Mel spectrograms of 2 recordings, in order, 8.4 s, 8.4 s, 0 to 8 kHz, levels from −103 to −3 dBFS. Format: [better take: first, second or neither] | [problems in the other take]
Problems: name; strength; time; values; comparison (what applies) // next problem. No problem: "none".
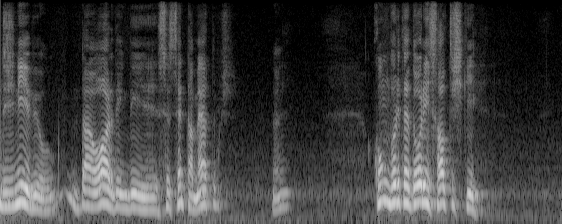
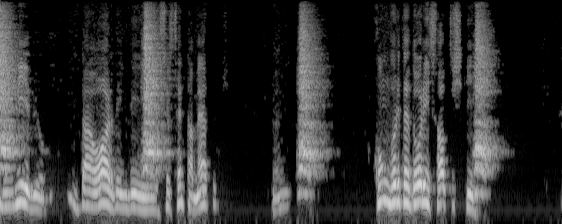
first | noise reduction (classical method spectral subtraction)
